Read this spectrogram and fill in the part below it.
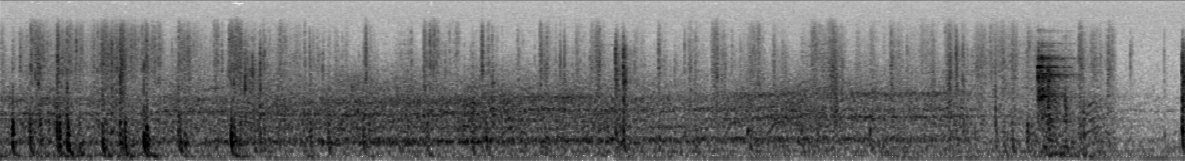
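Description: Footsteps echo on a stone floor.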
